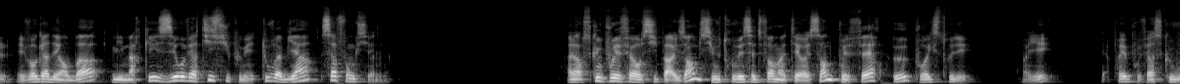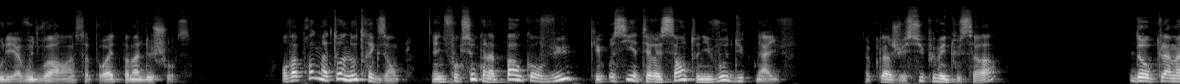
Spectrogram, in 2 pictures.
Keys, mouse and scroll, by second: 0.0-6.0 drag, 3.4 Tab, 3.7-4.8 scroll down 2, 4.8 scroll up 2, 6.0-10.1 middle drag, 6.7 Tab, 10.1 e, 10.2 click, 11.3 scroll, 13.2-14.4 middle drag, 14.8-17.1 middle drag, 17.7 shift+middle click, 19.8 Tab, 20.8 x, 21.9 click, 22.4 x, 23.2-23.6 middle drag.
